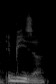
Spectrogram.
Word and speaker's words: Ibiza: Is that how you pronounce it? Ibiza? – Yeah. – Yeah, Ibiza.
